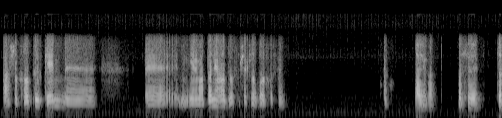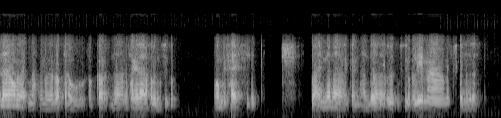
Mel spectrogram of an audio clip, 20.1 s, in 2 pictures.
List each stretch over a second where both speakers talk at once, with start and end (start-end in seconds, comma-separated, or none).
none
